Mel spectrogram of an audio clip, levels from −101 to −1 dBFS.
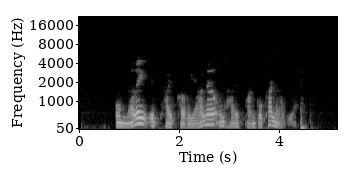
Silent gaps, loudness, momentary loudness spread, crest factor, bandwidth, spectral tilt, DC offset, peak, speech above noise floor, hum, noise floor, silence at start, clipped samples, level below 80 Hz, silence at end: none; -39 LUFS; 18 LU; 18 dB; 4.7 kHz; -10.5 dB/octave; under 0.1%; -22 dBFS; 45 dB; none; -83 dBFS; 0.7 s; under 0.1%; -60 dBFS; 0.65 s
